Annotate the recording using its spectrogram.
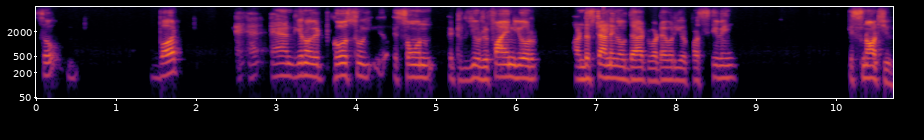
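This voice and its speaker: Speaking at a fairly slow pace with long, frequent pauses, a man with a fairly high pitch keeps a fairly even intonation in a dry, close sound with no echo. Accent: strong Indian. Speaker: nonduality discussion guest. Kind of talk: casual philosophical discussion. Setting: video call. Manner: halting, many restarts.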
